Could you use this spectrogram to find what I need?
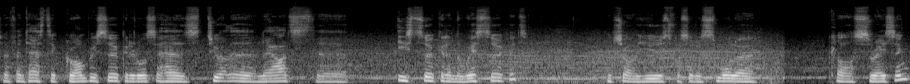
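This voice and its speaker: A man talks fairly quickly at a fairly high pitch, with ordinary pitch variation and noticeable background noise. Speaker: sim racing commentator. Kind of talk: live commentary. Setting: live stream.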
